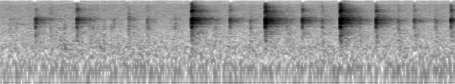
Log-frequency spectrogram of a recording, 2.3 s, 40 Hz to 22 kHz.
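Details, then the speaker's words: Sensah RX10 groupset on a budget bike, heard while shifting through the gears: sharp uneven clicks from the upper jockey wheel, which wobbles side to side as if it has no bearing; chain routing is correct. "okay so that little weird noise that you hear is actually this bottom or i guess it'd be the top jockey will and remember earlier we're talking about how it just sounds weird like there's no bearing in there"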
